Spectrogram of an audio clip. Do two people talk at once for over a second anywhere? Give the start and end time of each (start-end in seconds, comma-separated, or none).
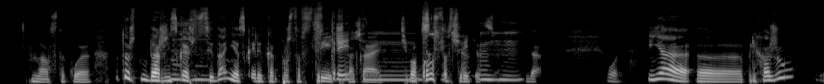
3.1-5.3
